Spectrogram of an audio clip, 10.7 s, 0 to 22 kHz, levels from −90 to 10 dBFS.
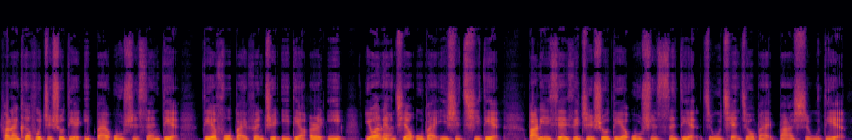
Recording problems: none

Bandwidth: 17.5 kHz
